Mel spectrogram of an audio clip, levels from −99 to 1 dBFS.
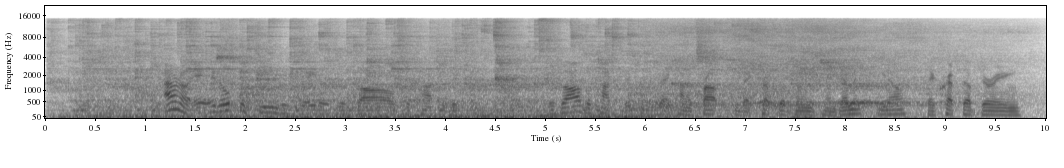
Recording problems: rain or running water; very loud; throughout; 3 dB above the speech

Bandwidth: 14.5 kHz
